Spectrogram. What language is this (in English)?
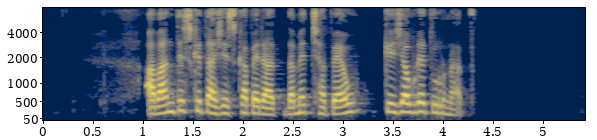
Occitan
